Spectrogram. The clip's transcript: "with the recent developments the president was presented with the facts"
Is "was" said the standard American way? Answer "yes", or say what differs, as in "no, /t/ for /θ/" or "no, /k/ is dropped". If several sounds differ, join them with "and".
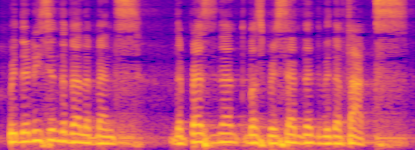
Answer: no, /s/ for /z/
